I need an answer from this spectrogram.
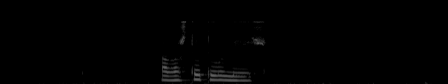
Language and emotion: Russian, neutral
